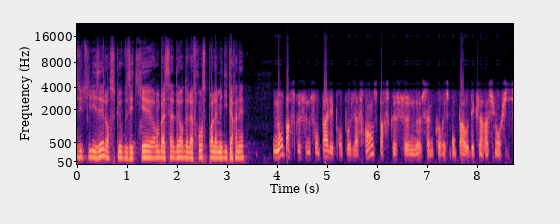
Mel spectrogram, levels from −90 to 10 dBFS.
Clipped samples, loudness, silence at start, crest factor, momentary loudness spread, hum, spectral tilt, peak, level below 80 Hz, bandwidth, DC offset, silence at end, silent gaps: under 0.1%; -15 LUFS; 0 s; 14 dB; 8 LU; none; -6 dB/octave; 0 dBFS; -52 dBFS; 13.5 kHz; under 0.1%; 0 s; none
